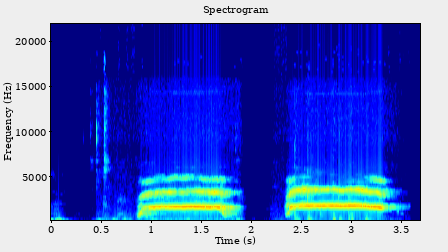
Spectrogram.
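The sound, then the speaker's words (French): A woman screams twice, each scream a loud, sustained, high-pitched cry lasting about a second, separated by a brief pause, with no talking. “je pense que je choisirais le son numéro 1 euh, de, la, de la femme qui crie”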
